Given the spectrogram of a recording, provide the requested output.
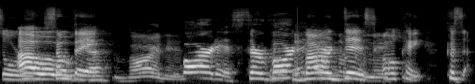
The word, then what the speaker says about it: Vardis: the household guard at the Vale named Sir Varys or something. Yeah. Vardis. Sir Vardis. Vardis. Okay. Because I didn't know how it's spelled since I don't have the actual book.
